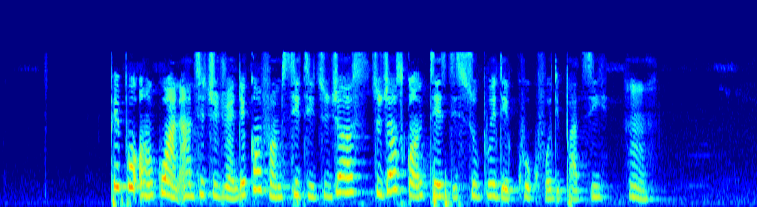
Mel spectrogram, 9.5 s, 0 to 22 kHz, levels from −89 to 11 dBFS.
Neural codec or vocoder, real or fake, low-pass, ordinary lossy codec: none; real; 19.8 kHz; AAC, 24 kbps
